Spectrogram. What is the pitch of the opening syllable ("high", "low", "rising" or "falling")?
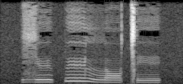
low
